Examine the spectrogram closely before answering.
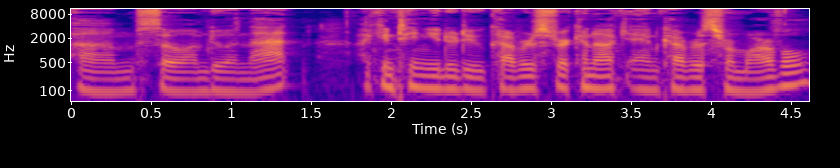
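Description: This unremarkable speaking voice carries a Canadian accent. It moves at a moderate pace with fairly even intonation. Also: man. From Canada, Toronto. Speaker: comic book writer and artist. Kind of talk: casual interview.

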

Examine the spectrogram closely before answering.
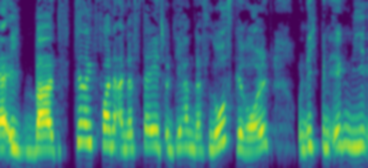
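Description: A high-pitched woman's voice with ordinary pitch variation, on a very clean recording with a silent background. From Austria. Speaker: podcast co-host. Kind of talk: casual chat.

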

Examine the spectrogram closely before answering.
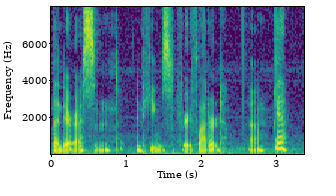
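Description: This woman's voice is somewhat breathy and fairly high-pitched, moving at a fairly quick pace. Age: 40s. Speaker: comedian and storytelling show host. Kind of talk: casual interview.

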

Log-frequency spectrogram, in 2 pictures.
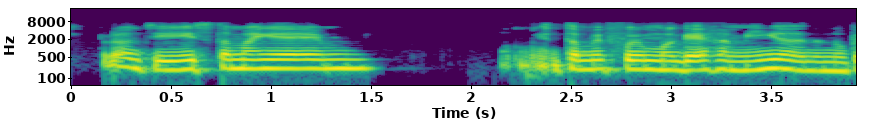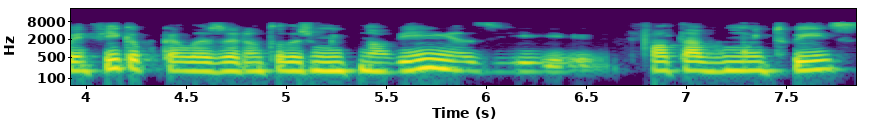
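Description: A woman talks at a moderate pace in a medium pitch. Her intonation is monotone and flat. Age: 30s. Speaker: former basketball player. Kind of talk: casual interview.

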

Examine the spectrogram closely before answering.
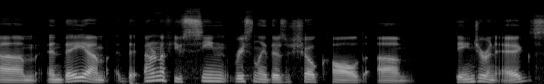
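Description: A man with an American accent speaks in an ordinary speaking voice at a moderate pace, with lively intonation. The very clean recording has a silent background and a dry, close sound with no echo. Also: medium pitch for a man. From US Midwest. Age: 40s. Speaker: comic book writer and artist. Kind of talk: casual interview.

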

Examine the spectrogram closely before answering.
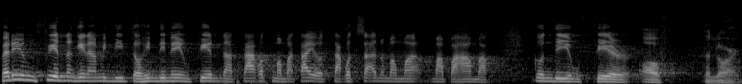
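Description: A man with a fairly high pitch speaks at a fairly quick pace, his intonation lively. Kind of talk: sermon. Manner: animated, rhetorical call-and-response, urging the congregation to say amen.

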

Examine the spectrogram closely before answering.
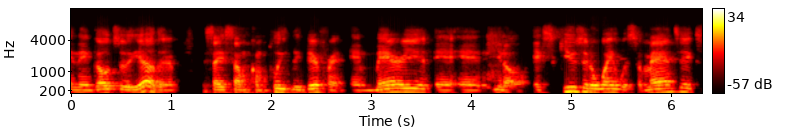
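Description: In a plain, everyday voice, a man speaks fairly quickly. His fairly high pitch shows ordinary variation. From Texas, DeSoto. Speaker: local politician, former school board member. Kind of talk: interview conversation.

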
